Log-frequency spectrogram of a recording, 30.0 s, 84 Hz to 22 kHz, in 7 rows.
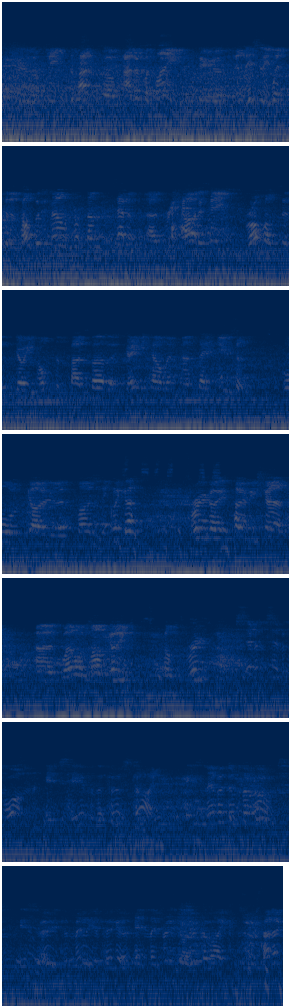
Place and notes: Jacksons Ln, Scarborough, UK - gold cup 2022 ... twins ...
the steve henson gold cup 2022 ... twins practice ... dpa 4060s on t-bar on tripod to zoom f6 ...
